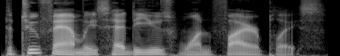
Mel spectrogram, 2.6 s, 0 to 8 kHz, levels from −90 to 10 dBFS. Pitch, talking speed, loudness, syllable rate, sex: 100 Hz, 190 wpm, -22 LUFS, 6.2 syllables/s, male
